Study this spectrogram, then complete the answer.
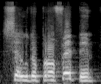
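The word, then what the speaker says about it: ψευδοπροφήτης: En griego se pronuncia algo así como pseudoprofete, y que tiene que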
